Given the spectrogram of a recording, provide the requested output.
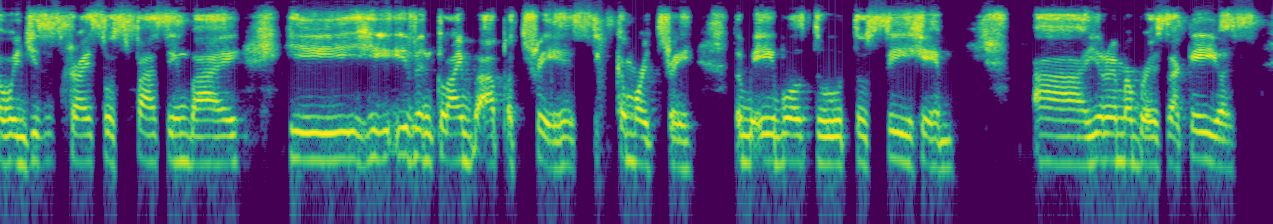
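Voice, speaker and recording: A woman's voice: on the low side, low-quality recording. Woman from the philippines chatting in a study group, earnest, lots of ums. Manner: thoughtful, earnest, frequent fillers. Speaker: student in group discussion. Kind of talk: casual discussion.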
